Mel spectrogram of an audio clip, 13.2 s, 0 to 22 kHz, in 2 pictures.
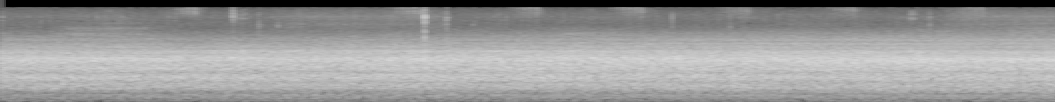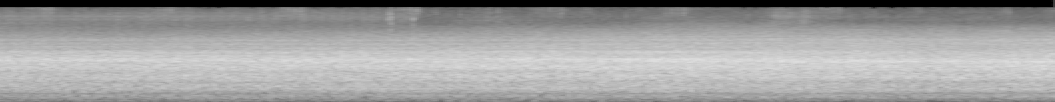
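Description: SNCF BB 26000-series electric locomotive hauling a freight train of covered wagons past, a steady rolling rush of wheels on rails that slowly grows louder.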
